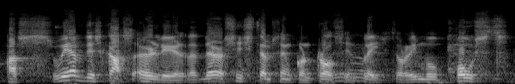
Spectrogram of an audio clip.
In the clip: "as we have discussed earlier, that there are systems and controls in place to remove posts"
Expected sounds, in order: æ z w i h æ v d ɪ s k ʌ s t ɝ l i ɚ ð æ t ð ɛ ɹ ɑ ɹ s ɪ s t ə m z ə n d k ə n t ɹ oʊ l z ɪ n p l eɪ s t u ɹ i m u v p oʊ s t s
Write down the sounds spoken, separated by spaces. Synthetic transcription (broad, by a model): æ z w i h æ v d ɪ s k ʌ s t ɝ l i ɚ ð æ t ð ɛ ɹ ɑ ɹ s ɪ s t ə m s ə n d k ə n t ɹ oʊ l s ɪ n p l eɪ s t u ɹ i m u v p oʊ s t s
